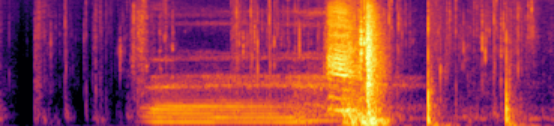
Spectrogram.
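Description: A wooden chest creaks shut.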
